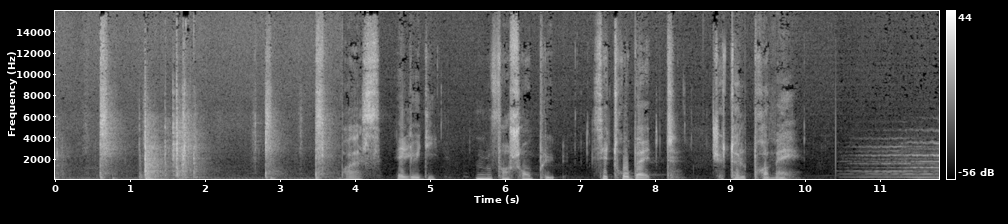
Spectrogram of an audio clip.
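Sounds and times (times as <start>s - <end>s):
door pushed shut with a solid thud: 1.1s - 2.0s
speech: 3.9s - 9.9s.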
